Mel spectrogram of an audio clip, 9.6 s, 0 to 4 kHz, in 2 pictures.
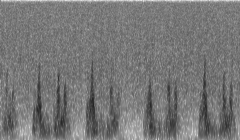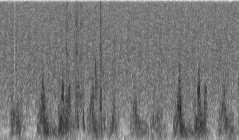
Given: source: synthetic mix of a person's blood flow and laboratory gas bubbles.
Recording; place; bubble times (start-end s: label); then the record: Doppler ultrasound of blood flow; precordium
6.09-6.50 s: bubbles
6.67-6.92 s: bubbles
From the record:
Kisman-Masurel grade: 211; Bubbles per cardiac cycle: several, 3 to 8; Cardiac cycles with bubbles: 1 to 10%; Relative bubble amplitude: barely perceptible (0.100 to 0.250); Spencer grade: 1 (occasional bubble signal discernible with the cardiac motion signal, with majority of cardiac periods free of bubbles); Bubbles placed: anywhere in the cardiac cycle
